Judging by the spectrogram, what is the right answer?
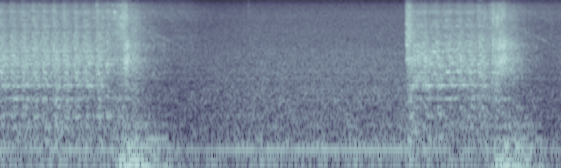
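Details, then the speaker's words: Airport limo first start after front clip paint, ignition not touched, ran before: two cranks, each catches with a brief roar then dies within a second; starts then stalls, owner suspects anti-theft. "Sounds like it's starting, right? And then it's immediately shutting it off. Yeah. To me, that sounds like anti-theft."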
